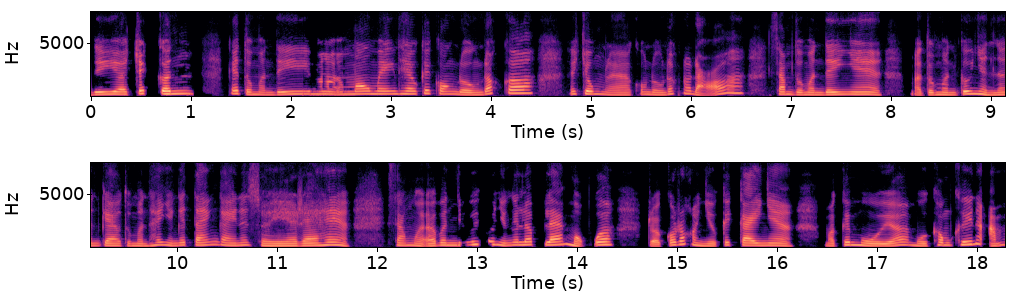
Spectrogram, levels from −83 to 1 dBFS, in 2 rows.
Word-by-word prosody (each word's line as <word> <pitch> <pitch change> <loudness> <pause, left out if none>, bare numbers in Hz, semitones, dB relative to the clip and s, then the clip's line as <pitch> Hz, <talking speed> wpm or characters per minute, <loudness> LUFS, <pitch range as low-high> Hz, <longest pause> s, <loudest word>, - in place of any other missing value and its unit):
đi, 215 +3 +3
a, 220 -1 +4
trekking, 260 0 +4 0.5
cái 275 - +1
tụi 215 -5 -2
mình 200 -2 -5
đi 235 +3 0
mau 230 -2 -1
mon 245 +3 +2
men 250 0 0
theo 255 -1 0
cái 290 +2 -1
con 240 -3 -1
đường 190 -2 +1
đất 260 +6 -1
á, 310 +1 +5 0.4
nói 240 - -3
chung 240 -3 +2
là 175 -3 -3
con 220 +5 -7
đường 190 -2 -3
đất 240 +2 -4
nó 280 - -2
đỏ 260 +1 0
á. 320 -1 -1 0.3
Xong 220 -1 0
tụi 195 -2 -1
mình 190 -1 -1
đi 205 +2 +3
nha, 215 -2 +1 0.3
mà - - -2
tụi 185 - -2
mình 190 -2 -2
cứ 240 +7 +4
nhìn 230 -9 +1
lên 200 +1 -2
cao, 200 -1 +1
tụi 190 -1 -6
mình 180 -2 -2
thấy 230 +6 -2
những 215 -4 -3
cái 230 - -1
tán 235 +3 -1
cây 220 -4 0
nó 230 +2 -3
xòe 185 -3 +1
ra 200 +2 +2
ha, 235 -1 +2 0.4
xong 215 -1 -3
rồi 190 -3 0
ở 185 - +2
bên 220 0 -1
dưới 245 +6 -2
có 290 - -1
những 225 -3 -1
cái 245 - -1
lớp 270 +2 +2
lá 255 +2 +5
mục 285 -6 0
á, 265 +2 +5 0.4
rồi - - +1
có 235 +9 0
rất 300 +2 -1
là 235 - 0
nhiều 175 -3 -1
cái 235 +8 -3
cây 210 -1 +4
nha, 205 -4 0 0.3
mà 175 - -3
cái 245 +4 0
mùi 190 -7 +2
á, 240 +7 +1
mùi 185 -5 -1
không 235 -2 -1
khí 275 +5 +1
nó 345 - +2
ẩm 190 +7 0
220 Hz, 255 wpm, -21 LUFS, 200-250 Hz, 0.5 s, á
